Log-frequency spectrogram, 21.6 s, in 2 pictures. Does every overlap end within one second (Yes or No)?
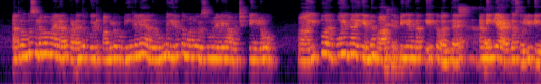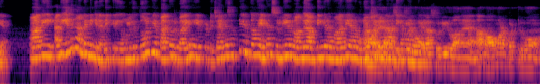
No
